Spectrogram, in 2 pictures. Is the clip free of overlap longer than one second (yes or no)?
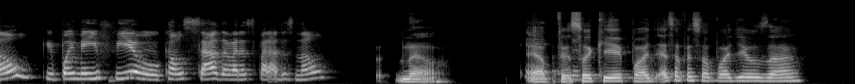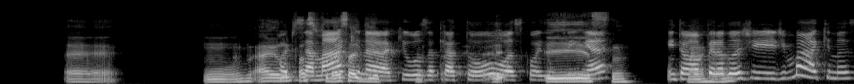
no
